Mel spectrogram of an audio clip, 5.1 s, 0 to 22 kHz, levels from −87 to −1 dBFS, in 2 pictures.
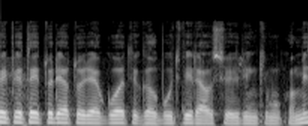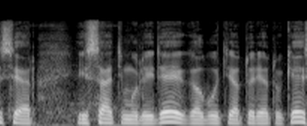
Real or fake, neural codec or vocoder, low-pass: real; none; 10.8 kHz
